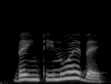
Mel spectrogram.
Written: veintinueve

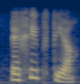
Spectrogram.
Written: egipcia

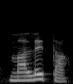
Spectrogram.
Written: maleta

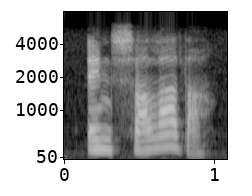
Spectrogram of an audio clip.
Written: ensalada

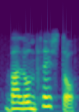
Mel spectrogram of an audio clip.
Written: baloncesto

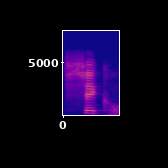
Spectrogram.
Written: seco

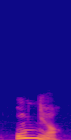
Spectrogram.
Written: una

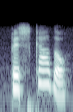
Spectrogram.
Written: pescado

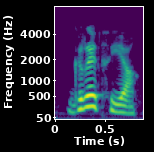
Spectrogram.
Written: grecia

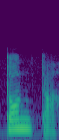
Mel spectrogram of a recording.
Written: tonta

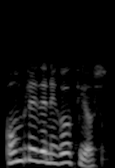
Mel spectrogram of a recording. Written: hombre de negocios

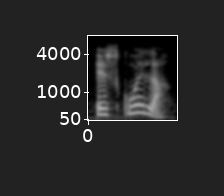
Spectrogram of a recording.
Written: escuela

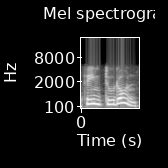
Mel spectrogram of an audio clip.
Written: cinturon

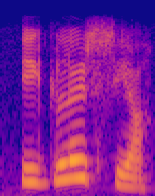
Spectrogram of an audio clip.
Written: iglesia

